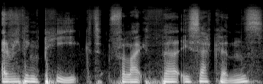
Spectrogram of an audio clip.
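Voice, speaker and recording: Whispering at a moderate pace, a man is heard with a dry, close sound with no echo. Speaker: comedian; podcast co-host. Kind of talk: casual chat. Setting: video call. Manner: whispering a bit.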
